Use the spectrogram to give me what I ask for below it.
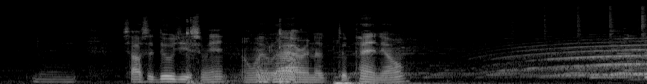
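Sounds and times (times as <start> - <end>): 
speech: 1.2 - 4.2
siren-like horn sample in a freestyle hip-hop beat: 4.7 - 6.4.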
